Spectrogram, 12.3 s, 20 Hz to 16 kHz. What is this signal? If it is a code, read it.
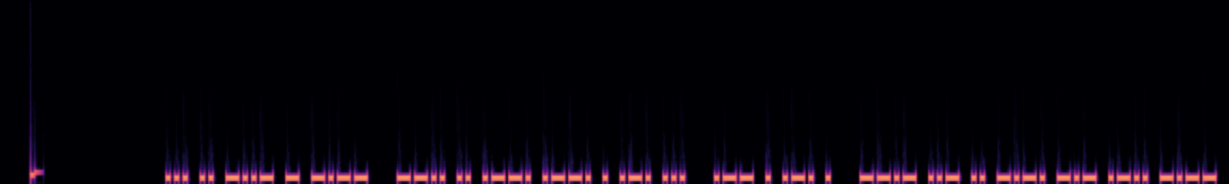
Morse code, heard as a keyed tone, about 28 wpm, 700 Hz. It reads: SIXTY ZIPPERS WERE QUICKLY
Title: Pangram Challenge v2 - 28wpm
